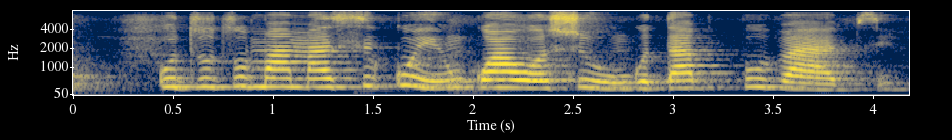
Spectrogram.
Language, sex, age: Tsonga, female, 19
